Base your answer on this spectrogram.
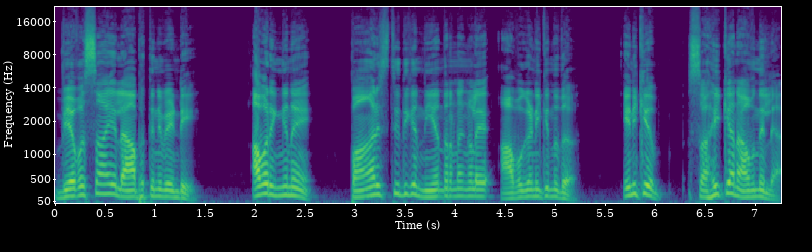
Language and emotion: Malayalam, angry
